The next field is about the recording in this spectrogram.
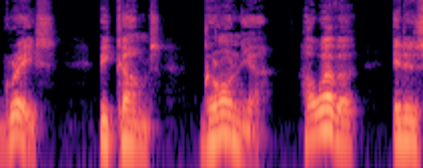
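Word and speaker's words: Gráinne: In the Irish language, the name Grace becomes Groia. However, it is spelled G R A I N E.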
